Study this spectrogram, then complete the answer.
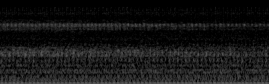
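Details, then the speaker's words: Toyota 1KZ-TE diesel (Hiace/Hilux) at idle after cylinder two misfire fixed by machining the valve shim 0.3 mm to restore valve clearance; steady even low beat, now running on all four cylinders. "and you can see it's now running on all four cylinders"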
